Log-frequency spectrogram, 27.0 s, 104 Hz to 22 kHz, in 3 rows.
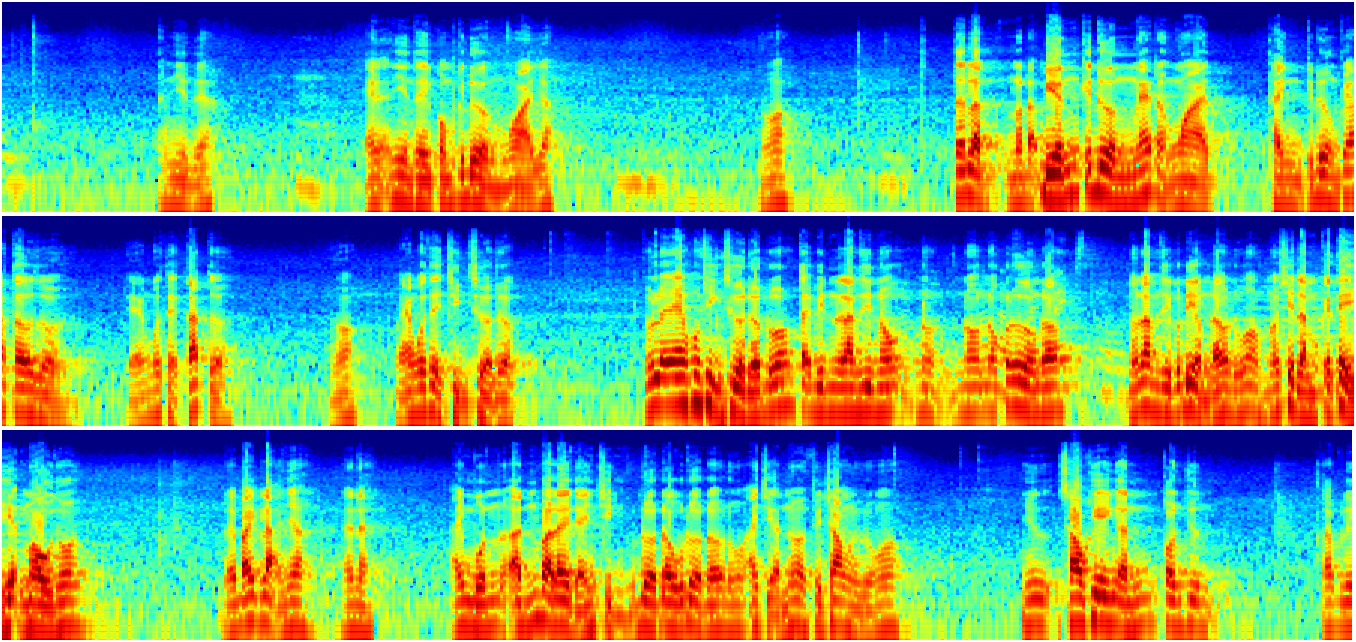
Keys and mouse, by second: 3.3 v, 9.6 a, 10.3 click, 10.7 click, 11.5 ctrl+z, 12.8 v, 16.8 ctrl+z, 17.4 click, 18.9 click, 19.2 click, 19.9 click, 21.5 click, 22.0 click, 24.2 ctrl+w.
